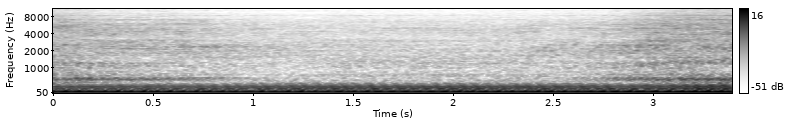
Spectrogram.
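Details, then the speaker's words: Built Honda D16Y8 in an EG Civic, first run after rebuild with 10W-40 and ACL bearings (clearance unchecked), no coolant: deep, even exhaust rumble at slightly high idle, no knock underneath; it knocked before the rebuild. "Uh yeah, it just has no coolant. But guys, it sounds great as it was knocking before."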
